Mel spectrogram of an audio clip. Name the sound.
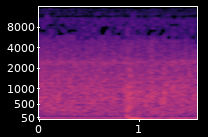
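flowing river water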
